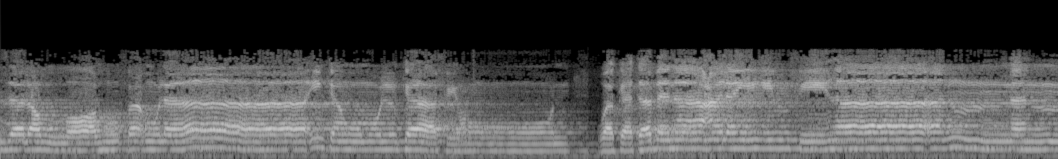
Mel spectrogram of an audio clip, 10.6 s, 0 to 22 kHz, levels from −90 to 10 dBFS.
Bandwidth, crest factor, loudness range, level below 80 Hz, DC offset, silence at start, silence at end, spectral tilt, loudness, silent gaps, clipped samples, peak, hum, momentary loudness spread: 7.2 kHz; 14 dB; 6 LU; -48 dBFS; under 0.1%; 0 s; 0 s; -0.5 dB/octave; -16 LUFS; none; under 0.1%; -2 dBFS; none; 12 LU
